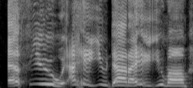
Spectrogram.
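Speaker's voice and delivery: high-pitched mock scream at parents. Date suddenly screaming at her mom and dad on the phone, mock screaming. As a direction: act out a furious, high-voiced tantrum. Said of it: "she starts screaming".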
